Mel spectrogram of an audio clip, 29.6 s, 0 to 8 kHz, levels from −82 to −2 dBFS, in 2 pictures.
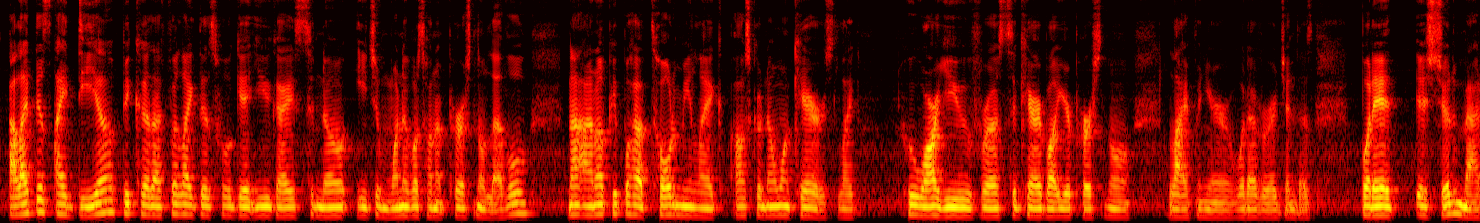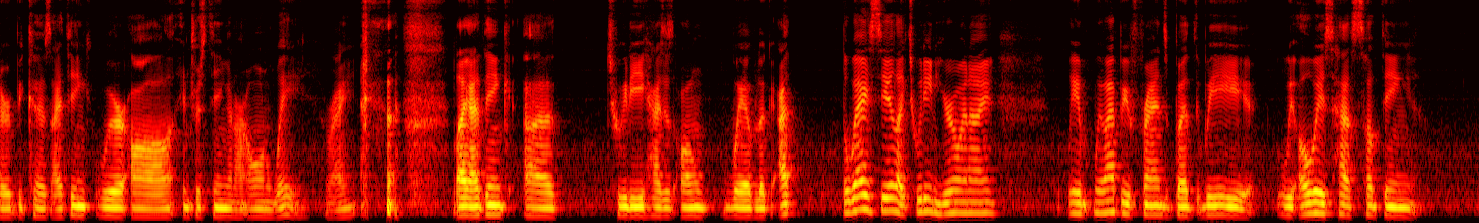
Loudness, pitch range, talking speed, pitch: -29 LUFS, 105-130 Hz, 205 wpm, 115 Hz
